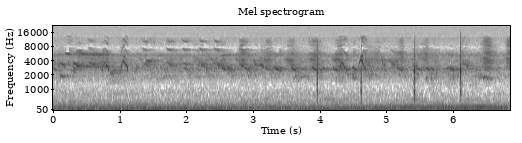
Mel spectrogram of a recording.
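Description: A duckling peeping over and over in quick, short, high chirps, several a second, with a few louder, sharper peeps in the second half.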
